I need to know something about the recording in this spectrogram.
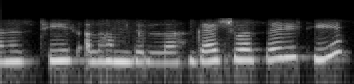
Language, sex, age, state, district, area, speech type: Kashmiri, female, 18-30, Jammu and Kashmir, Bandipora, rural, conversation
